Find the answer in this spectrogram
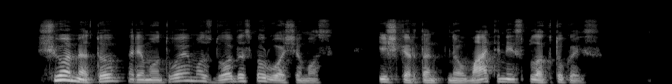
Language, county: Lithuanian, Kaunas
